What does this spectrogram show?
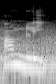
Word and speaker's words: عملی: عملی عملی, عین زبر میم ام, لام چھوٹی علی, عملی.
